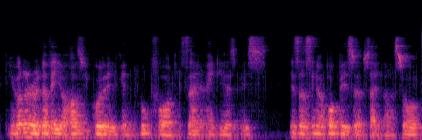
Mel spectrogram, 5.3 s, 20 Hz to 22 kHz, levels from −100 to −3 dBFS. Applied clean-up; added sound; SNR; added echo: neural mask model DeepFilterNet 3.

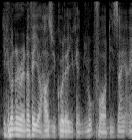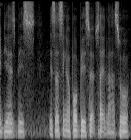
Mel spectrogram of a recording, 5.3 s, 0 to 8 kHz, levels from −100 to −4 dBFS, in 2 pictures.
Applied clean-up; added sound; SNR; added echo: none; none; none; none.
